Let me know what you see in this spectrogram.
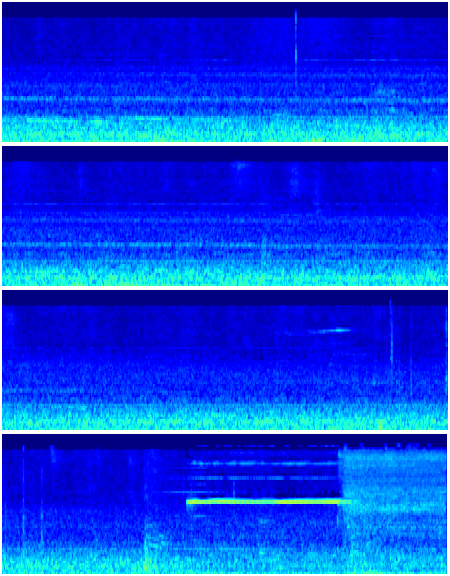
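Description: Inside a Taiwan Railways electric commuter train slowing to a stop: steady running rumble from wheels and motors. Near the end a steady electronic beep sounds for about a second and a half, followed by a hiss of air as the doors open.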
